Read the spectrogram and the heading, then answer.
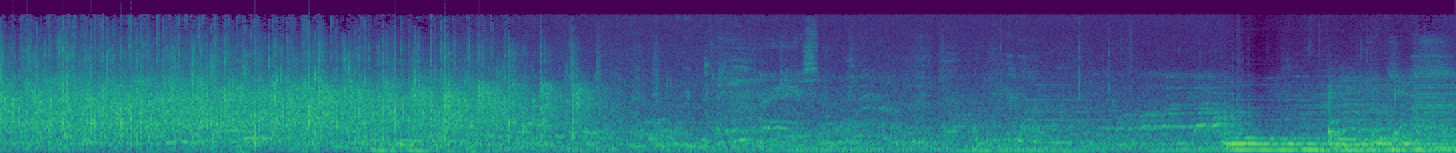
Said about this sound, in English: Give the Lord a hand clap of praise this week.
